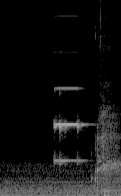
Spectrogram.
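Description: An air fryer controlled from a phone gives a short electronic beep, a steady high tone lasting about a third of a second, followed by a brief softer click-like chirp against quiet kitchen background.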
